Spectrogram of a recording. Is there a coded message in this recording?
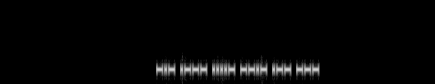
Yes: Morse code from 1.6 to 3.2 s, heard as a keyed tone, about 60 wpm, 690 Hz. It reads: KJ4QWO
